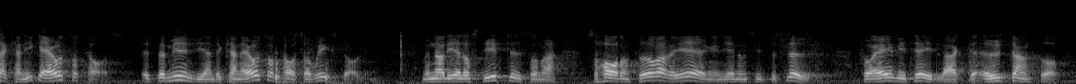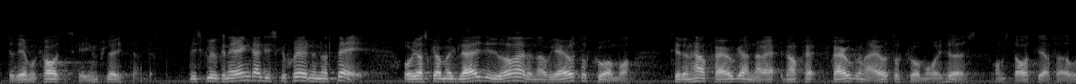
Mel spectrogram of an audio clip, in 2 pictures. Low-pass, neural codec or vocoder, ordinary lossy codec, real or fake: 7.2 kHz; none; none; real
